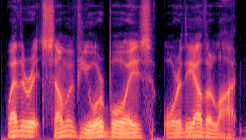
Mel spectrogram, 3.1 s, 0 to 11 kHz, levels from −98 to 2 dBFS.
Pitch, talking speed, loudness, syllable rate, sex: 95 Hz, 195 wpm, -16 LUFS, 4.4 syllables/s, male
